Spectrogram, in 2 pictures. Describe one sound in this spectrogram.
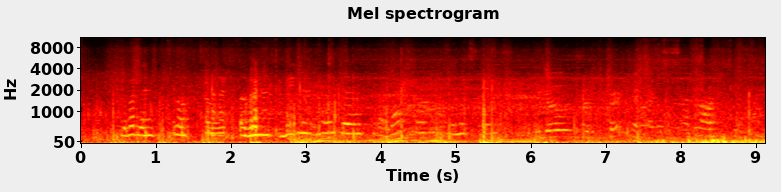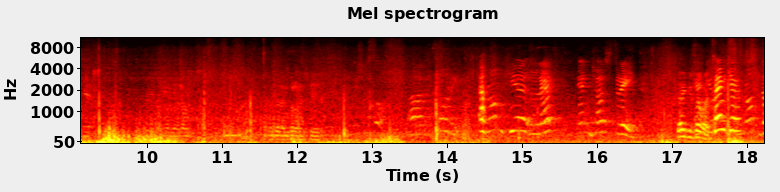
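Footsteps scuff on cobblestones.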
